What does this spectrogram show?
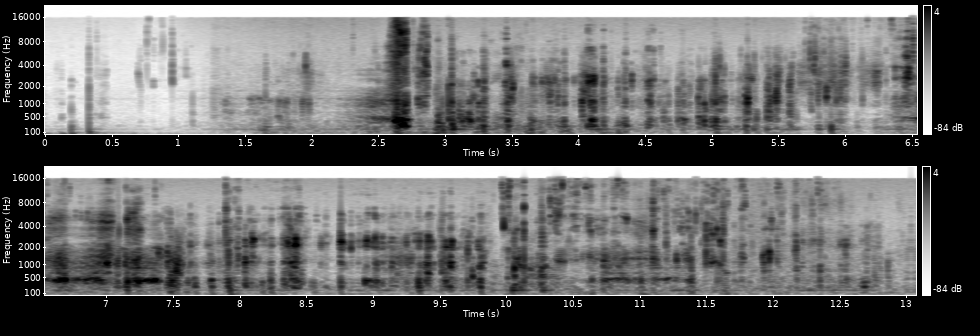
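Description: Close-miked chewing of a mouthful of fish cake in spicy tteokbokki sauce: wet, sticky mouth sounds with dense irregular clicks, starting about two seconds in.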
